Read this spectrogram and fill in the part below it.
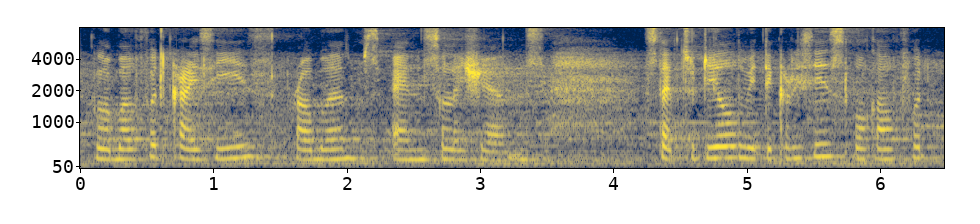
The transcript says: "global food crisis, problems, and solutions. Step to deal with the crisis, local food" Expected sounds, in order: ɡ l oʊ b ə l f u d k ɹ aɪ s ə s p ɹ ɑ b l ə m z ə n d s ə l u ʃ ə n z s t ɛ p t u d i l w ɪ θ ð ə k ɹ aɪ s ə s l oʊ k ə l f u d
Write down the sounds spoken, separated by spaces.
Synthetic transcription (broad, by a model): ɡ l oʊ b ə l f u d k ɹ aɪ s ə s p ɹ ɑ b l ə m s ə n s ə l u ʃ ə n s s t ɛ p t u d i l w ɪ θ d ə k ɹ aɪ s ə s l oʊ k ə l f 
